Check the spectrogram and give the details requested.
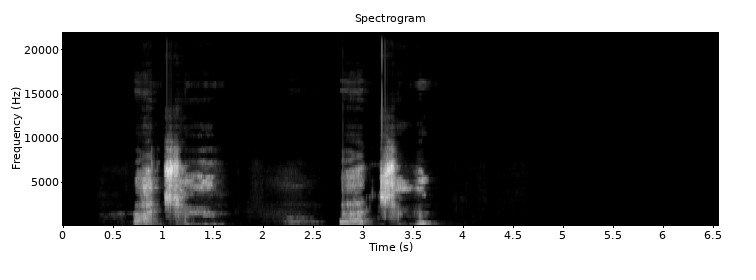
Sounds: Sneeze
